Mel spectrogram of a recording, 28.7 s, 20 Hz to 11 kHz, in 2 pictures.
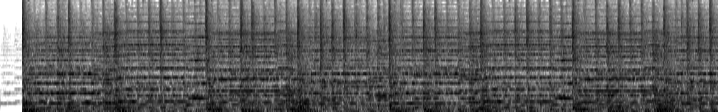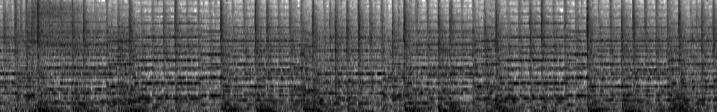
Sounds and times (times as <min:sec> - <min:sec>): Theme music: 0:00.0 - 0:28.7.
